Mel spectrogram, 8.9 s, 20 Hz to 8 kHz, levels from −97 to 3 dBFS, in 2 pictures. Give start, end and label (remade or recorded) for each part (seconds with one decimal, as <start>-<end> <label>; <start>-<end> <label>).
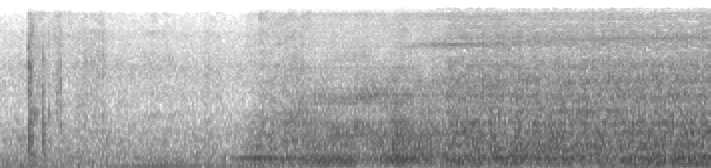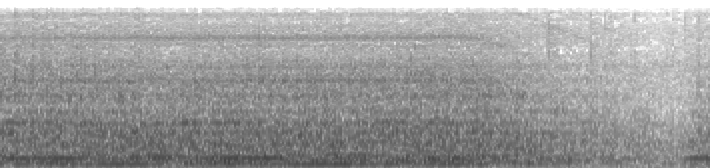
0.0-1.9 recorded; 1.9-2.8 remade; 2.8-8.9 recorded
